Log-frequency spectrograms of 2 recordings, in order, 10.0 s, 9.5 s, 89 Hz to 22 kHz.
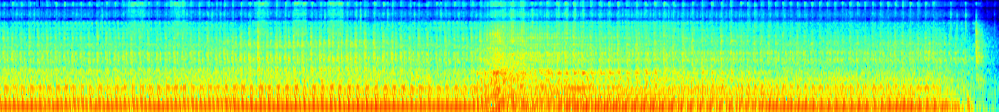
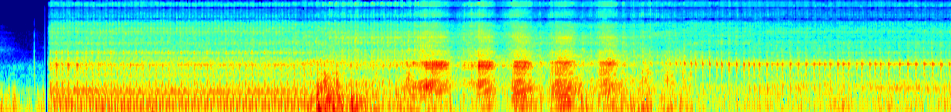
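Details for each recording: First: Yamaha Jog two-stroke scooter on an about-85 main jet, tuned for the stock airbox before the pod filter is fitted: a steady idle with even popping and a short rev blip, then it settles back smoothly, running healthy. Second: Yamaha Jog two-stroke scooter with a pod filter and home-drilled jets (idle jet drilled to 22 thou, about a 53): it starts, stumbles through a few throttle blips, then settles into a slightly lean idle, not as good as with the stock airbox.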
